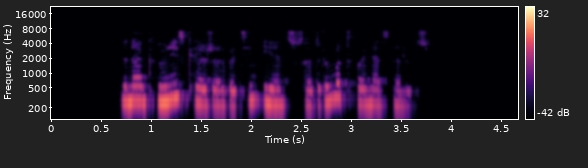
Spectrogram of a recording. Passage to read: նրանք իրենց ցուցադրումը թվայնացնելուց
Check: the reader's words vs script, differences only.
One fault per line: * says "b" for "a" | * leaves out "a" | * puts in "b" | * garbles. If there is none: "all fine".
* puts in "նույնիսկ հրաժարվեցին"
